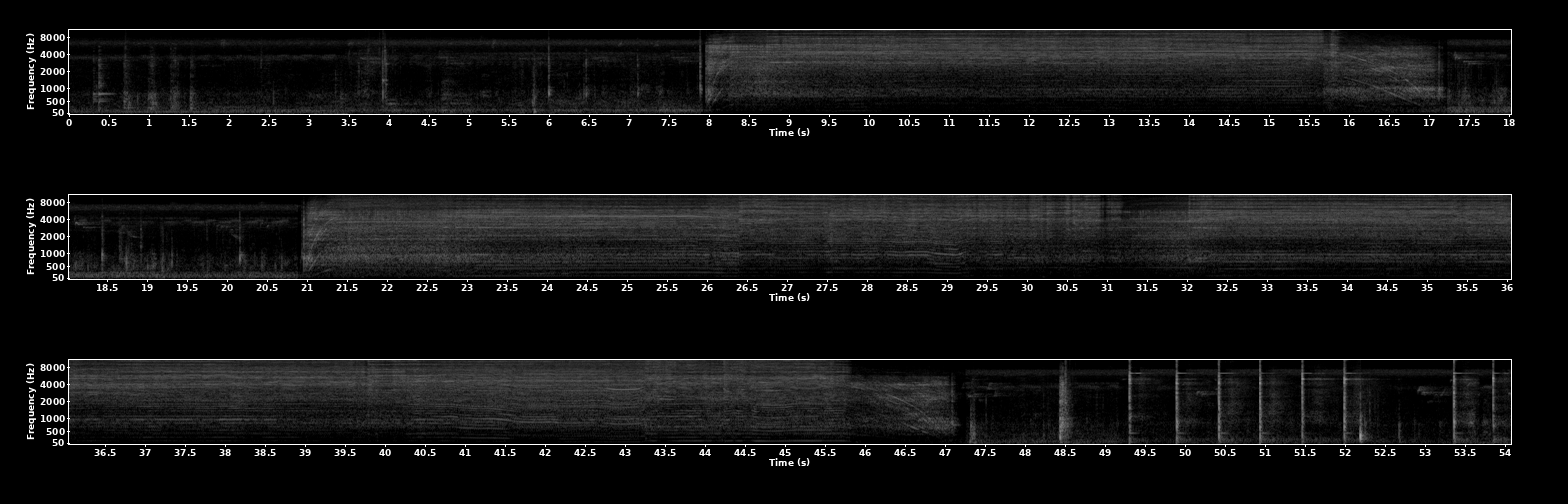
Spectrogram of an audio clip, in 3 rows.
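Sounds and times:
power tool cutting into ground: 7.9 - 17.2, 20.9 - 47.3, 49.3 - 52.4.

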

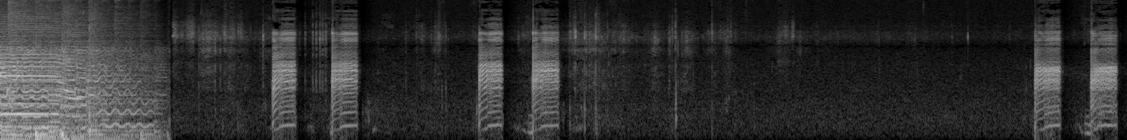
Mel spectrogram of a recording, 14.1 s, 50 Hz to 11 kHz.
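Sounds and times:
duck call quacks: 3.4 - 4.5, 6.0 - 7.0, 12.9 - 14.0.

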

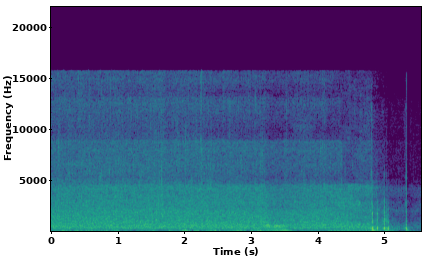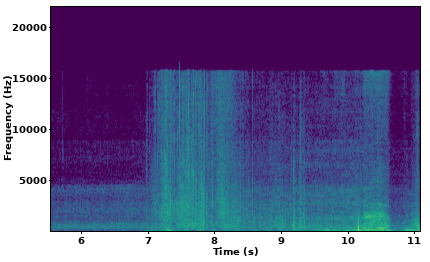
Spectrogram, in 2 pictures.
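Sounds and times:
shallow stream over stones: 0.0 - 10.1
camera handling knocks: 4.8 - 5.4
jacket fabric rustling: 7.0 - 9.5.

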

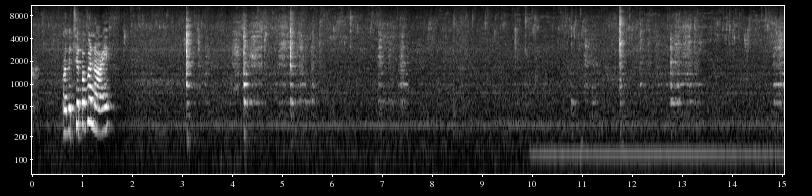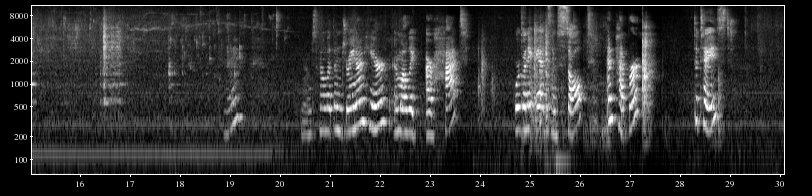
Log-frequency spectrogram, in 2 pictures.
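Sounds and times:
oil sizzling: 0.0 - 22.4, 24.0 - 26.3
wire skimmer scraping a pan: 3.0 - 6.0, 6.8 - 7.7, 9.8 - 19.9
low hum: 9.8 - 20.5.

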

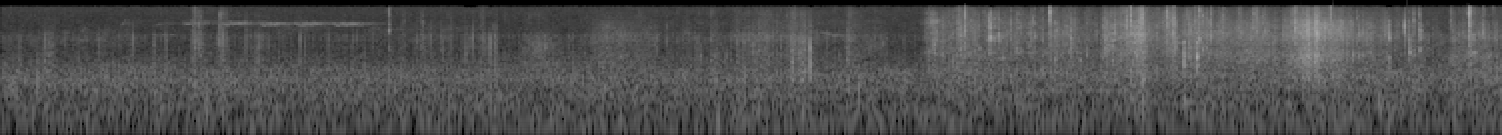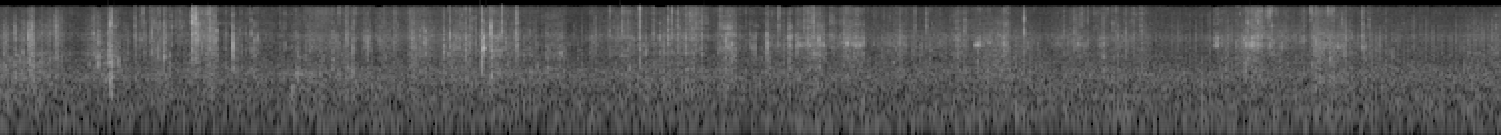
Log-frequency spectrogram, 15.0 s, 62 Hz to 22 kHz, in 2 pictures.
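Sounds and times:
dry twigs rustling and snapping: 3.2 - 15.0
fire crackling and popping: 4.6 - 15.0.

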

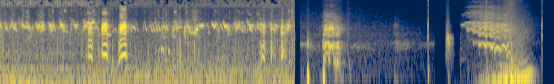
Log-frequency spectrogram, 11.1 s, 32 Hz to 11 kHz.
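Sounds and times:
loud geese honks: 0.0 - 4.0
geese calling: 0.0 - 5.9.

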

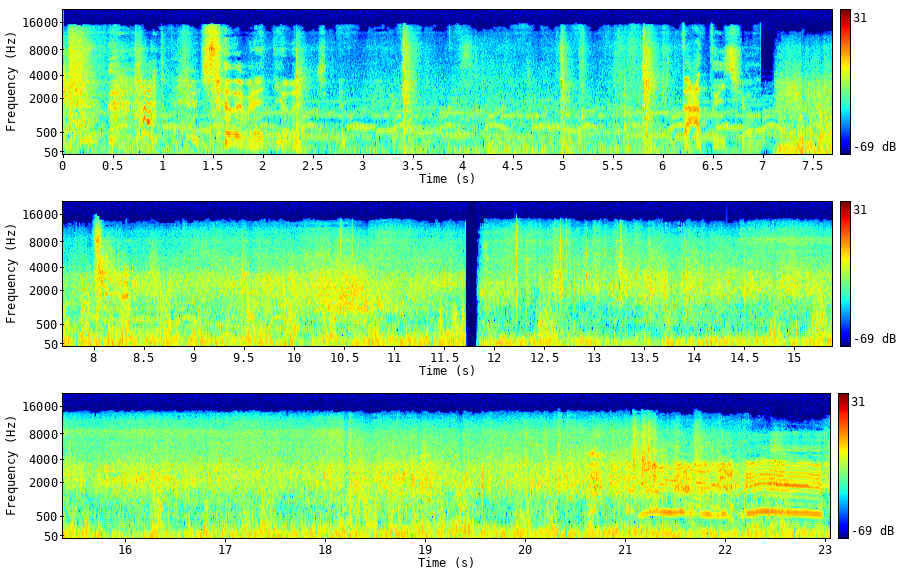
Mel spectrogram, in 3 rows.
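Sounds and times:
wind buffeting microphone: 7.0 - 23.0.

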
